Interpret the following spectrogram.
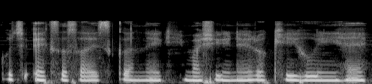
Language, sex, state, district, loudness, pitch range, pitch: Hindi, female, Madhya Pradesh, Bhopal, -16 LUFS, 190-200 Hz, 190 Hz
